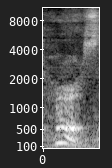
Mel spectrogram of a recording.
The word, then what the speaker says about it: Pierce: pictorial drawing room companion Samuel Stillman Pierce which would be pronounced purse after 1836 opened his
